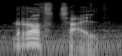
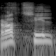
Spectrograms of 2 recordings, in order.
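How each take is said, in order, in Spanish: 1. El nombre se pronuncia con pronunciación inglesa. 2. El nombre se pronuncia con pronunciación alemana. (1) "pasa a ser pronunciada en inglés" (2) "la pronunciación original en alemán"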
